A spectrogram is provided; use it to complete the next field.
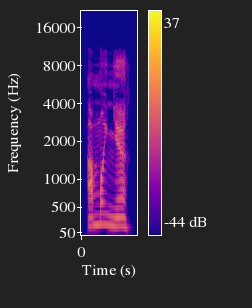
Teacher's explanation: O tio deixa o som mais nasal.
